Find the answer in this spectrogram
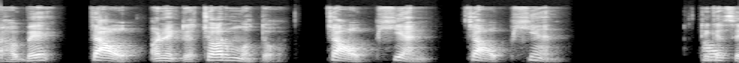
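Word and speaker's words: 照片: চাও ফিয়ান। ঠিক আছে, এটা ঝ হবে না, অনেকটা চ এর মতো। চাও ফিয়ান, ঠিক আছে, বলেন।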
